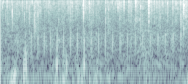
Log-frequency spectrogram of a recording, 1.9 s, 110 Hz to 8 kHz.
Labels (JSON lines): {"label": "biophony, rattle", "recorder": "SoundTrap 500"}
